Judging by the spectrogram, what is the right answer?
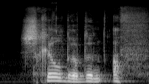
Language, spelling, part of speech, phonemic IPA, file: Dutch, schilderden af, verb, /ˈsxɪldərdə(n) ˈɑf/, Nl-schilderden af.ogg
- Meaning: inflection of afschilderen: 1. plural past indicative 2. plural past subjunctive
